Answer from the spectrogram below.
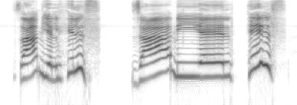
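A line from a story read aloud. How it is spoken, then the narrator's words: Desperate scream over loudspeaker. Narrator (German): schreit verzweifelt aus dem Lautsprecher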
